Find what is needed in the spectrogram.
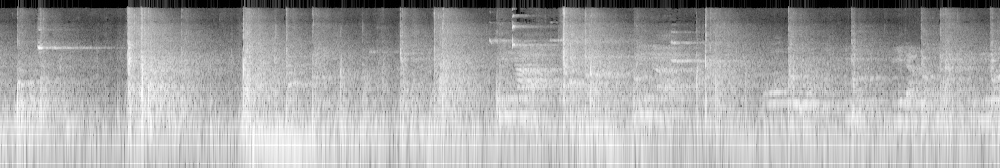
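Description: Badminton rally in a large hall: several sharp racket-on-shuttlecock smacks a second or more apart, with footfalls on the wooden court and voices in the background.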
